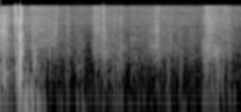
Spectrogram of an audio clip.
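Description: Footsteps on grass: a few soft steps just after the start, the first the loudest, then only faint rustling.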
